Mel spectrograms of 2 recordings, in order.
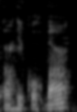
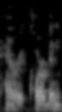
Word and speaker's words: Henri Corbin: by Henri Corbin or Henry Corbin, mm-hmm. in the American pronunciation, a very good author to read about him.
